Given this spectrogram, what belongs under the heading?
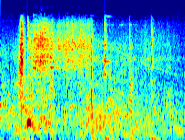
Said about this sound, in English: Turn ignition key to ignite car. Ignite car.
